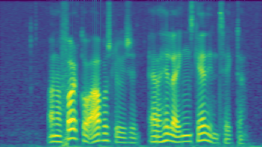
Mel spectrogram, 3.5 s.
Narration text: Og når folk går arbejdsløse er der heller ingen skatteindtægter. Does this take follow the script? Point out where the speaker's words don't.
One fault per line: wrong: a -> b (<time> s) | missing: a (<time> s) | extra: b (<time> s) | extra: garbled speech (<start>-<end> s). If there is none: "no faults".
no faults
